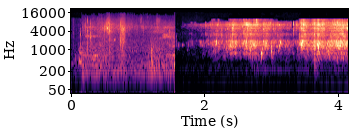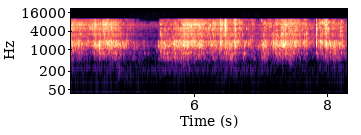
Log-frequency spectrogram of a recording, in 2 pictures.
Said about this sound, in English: … said they were in a terrible flood. It is a flood.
